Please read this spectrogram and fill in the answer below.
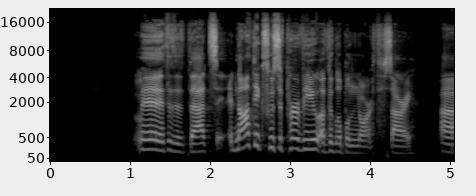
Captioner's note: mumbles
